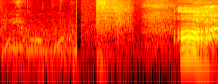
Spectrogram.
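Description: Water sloshes and splashes as a swimmer breaks the surface.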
